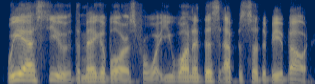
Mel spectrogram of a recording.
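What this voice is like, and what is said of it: Congested, stuffed-up voice. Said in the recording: “You sound a little stuffed up. ... I think I picked up a little cold.”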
